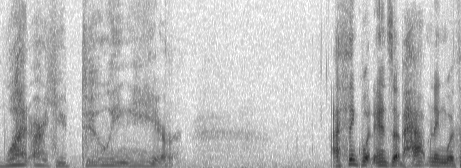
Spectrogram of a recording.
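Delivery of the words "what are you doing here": near-whispered, slow and much softer. Acted. God's still small voice to Elijah, soft whisper. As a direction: breathe the question gently like a whisper. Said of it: "a soft whisper".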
